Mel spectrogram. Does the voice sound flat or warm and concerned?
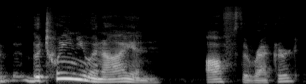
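warm. The voice is warm, soft and concerned. The speaker sounds caring and confidential. The speaker calls it right. "hear my tone, hear the empathy, the concern in my tone"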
